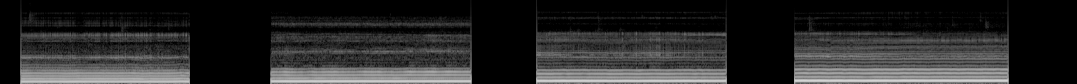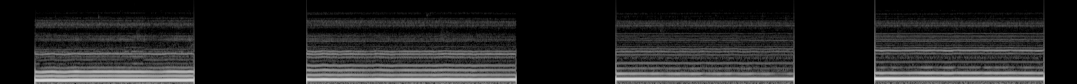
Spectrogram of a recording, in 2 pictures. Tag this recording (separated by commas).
Human voice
